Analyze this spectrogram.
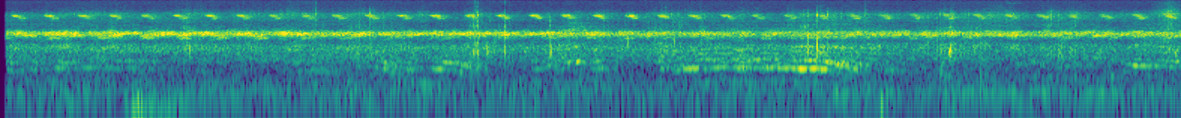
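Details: Frogs calling together: a steady high trilling band with rapid pulsed notes above it, plus a few lower wavering croaks midway.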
